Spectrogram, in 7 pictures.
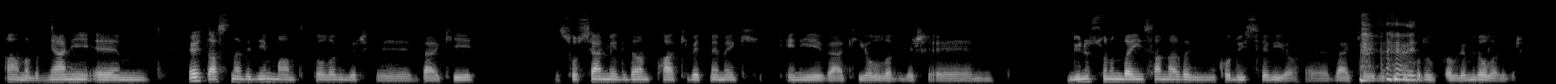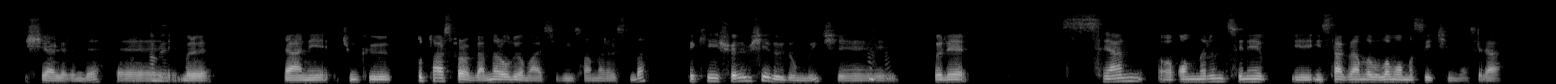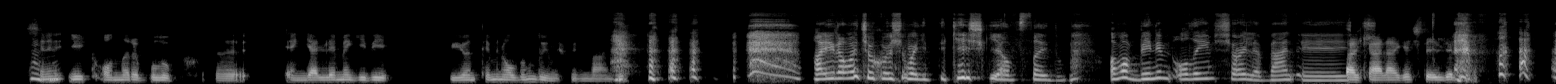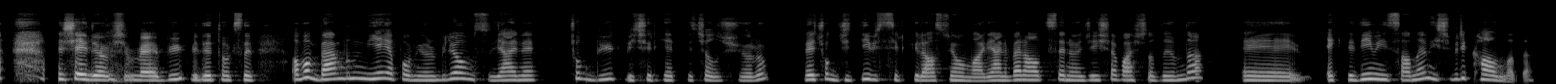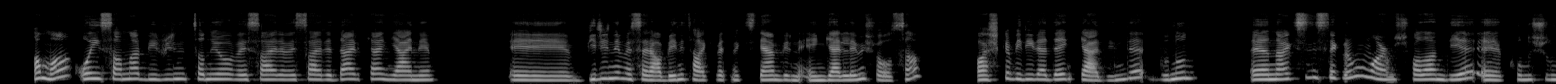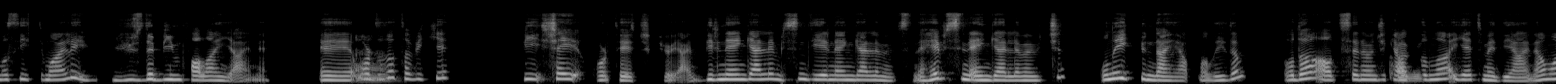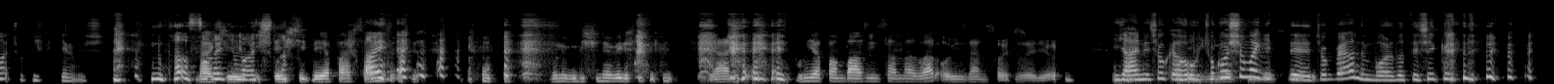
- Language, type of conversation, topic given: Turkish, podcast, İş stresini ev hayatından nasıl ayırıyorsun?
- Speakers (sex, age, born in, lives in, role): female, 30-34, Turkey, Bulgaria, guest; male, 35-39, Turkey, Spain, host
- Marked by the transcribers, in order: other background noise; laughing while speaking: "Evet"; laugh; tsk; chuckle; chuckle; chuckle; laughing while speaking: "Bundan sonraki maçlara, aynen. Evet"; laughing while speaking: "düşünebilirsin"; chuckle; chuckle; laughing while speaking: "teşekkür ederim"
